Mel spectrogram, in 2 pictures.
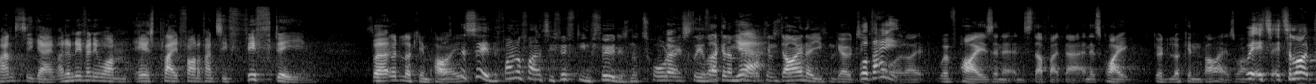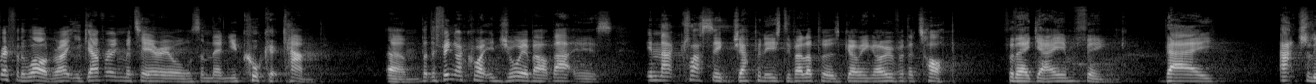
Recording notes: We decided to ask it for our first ever live podcast, recorded at EGX London earlier this year, with an open mic for members of the audience to chime in with their suggestions.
